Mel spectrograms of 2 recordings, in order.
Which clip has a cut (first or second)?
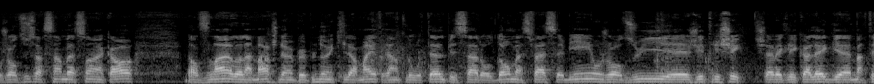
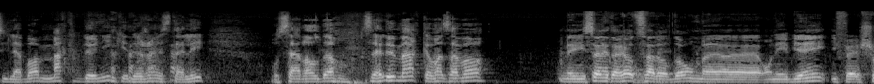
second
